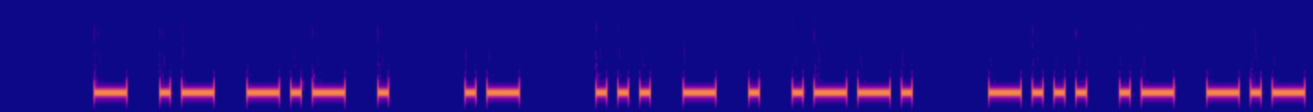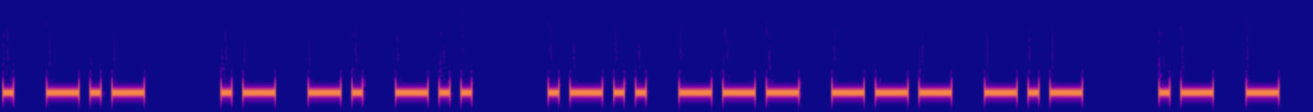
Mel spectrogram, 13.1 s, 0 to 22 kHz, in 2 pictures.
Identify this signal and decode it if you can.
Morse code, heard as a keyed tone, about 22 wpm, 700 Hz. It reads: TAKE A STEP BACK AND LOOK AT
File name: practice / 22wpm / Sentences with 8-Word Phrases - 22wpm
